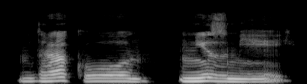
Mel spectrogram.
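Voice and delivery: calm, low, phlegmatic, impassive tone. The huge scaly creature corrects the narrator's thought, phlegmatic correction. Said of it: "флегматично исправил".

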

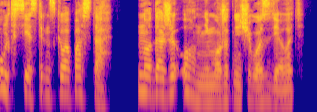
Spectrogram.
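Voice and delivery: plain

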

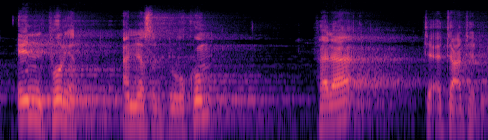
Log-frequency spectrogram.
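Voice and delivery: normal talking voice

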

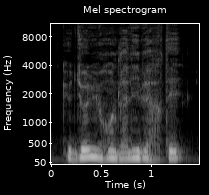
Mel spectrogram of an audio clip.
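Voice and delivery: high, trembling with delight. Narrator reads a man's reply to the priest, trembling with pleasure. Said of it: "dit Beausire en tremblant de plaisir".

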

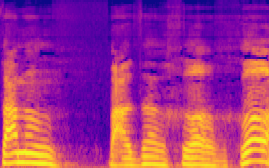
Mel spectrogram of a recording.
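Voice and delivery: put-on drunk man's voice.

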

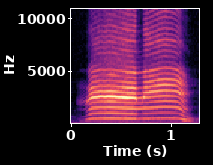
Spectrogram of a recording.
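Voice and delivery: loud, high-pitched calling yell.

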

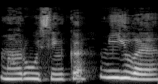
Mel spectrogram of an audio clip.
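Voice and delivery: worried, excited, agitated, anxious outcry. Narrator reads Katerina Ivanovna answering the girl Marusya, agitated exclamation. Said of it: "взволнованно воскликнула Катерина Ивановна".

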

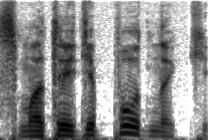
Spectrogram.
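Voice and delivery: plain reading voice

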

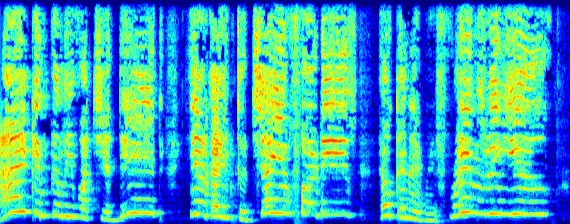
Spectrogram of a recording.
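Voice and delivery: high, hysterical, accusatory outburst. Retelling what she said about the body, acting out her hysterical reply. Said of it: "And she's all hysterical".

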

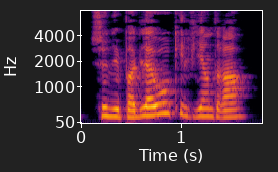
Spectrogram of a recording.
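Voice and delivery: playfully teasing. A woman points at the sky and teases the narrator, mischievously. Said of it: "me disait malicieusement".

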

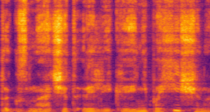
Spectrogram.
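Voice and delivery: plain

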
